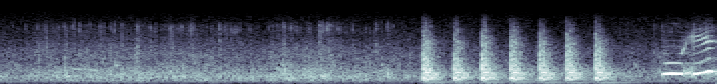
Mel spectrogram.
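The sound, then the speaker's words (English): A series of about seven quick, firm knocks on a door sounds after a few seconds of low background rumble, followed by the start of a voice. “Jerry, can I come in? One moment until I unlock the door.”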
